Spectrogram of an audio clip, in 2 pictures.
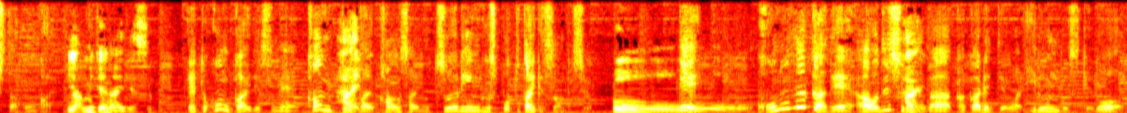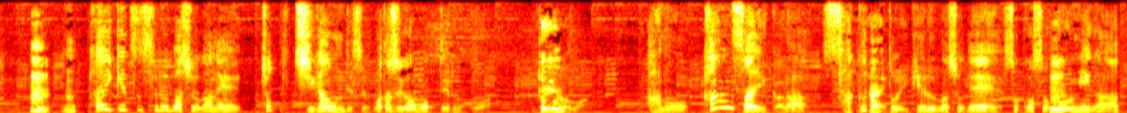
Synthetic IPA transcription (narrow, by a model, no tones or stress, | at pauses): i̥t̪akõ̞ŋka̰ijamʲit̪e̞naid̪e̞sɨ̥ | e̞t̪ːo̞kõ̞ŋkaid̪e̞sɨne̞kãnt̪hoːit̪aikʰãɰ̃saino̞t͡sɨːɾʲĩŋɡɯ̟sɨ̥po̞t̪ːo̞t̪aike̞t͡sɨnã̰nd̪e̞sɨjo̞̰oːd̪e̞kʰo̞no̞nakad̪e̞ʔaodeɕiaaɡakakaɾe̞t̪e̞β̞a̰ʔiɾɯ̟̃nd̪e̞sɨ̥ke̞d̪o̞ | ɯ̟̃ɴt̪ʰaike̞t͡sɨsɨɾɯ̟baɕo̞ɡane̞ | t͡ɕo̞t̪ːo̞̥t͡ɕiɡaɯ̟̃nd̪e̞sɨjo̞̰βat̪aɕ̬iɡao̞mo̞t̪ːeɾɯ̟no̞ko̰βa̰ | t̪ojɯnoβa̰ | ano̞kãɰ̃saikaɾa | sakɯ̟tiːo̞ike̞ɾɯ̟baɕo̞d̪e̞so̞ko̞so̞ko̞ɯ̟mʲiɡaː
